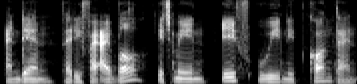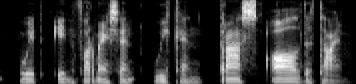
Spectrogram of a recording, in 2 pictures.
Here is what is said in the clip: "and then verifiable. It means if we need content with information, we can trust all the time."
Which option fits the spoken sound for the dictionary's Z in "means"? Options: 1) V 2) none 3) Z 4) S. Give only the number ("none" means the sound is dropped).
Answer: 2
